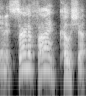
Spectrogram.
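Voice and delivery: high, swooping broadcaster-style announcer voice. Speaker always says this line in a Howard Cosell voice. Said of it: "I always say it like Howard Cosell".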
